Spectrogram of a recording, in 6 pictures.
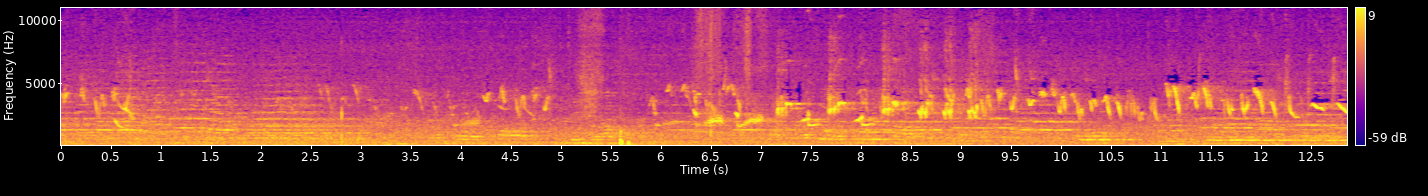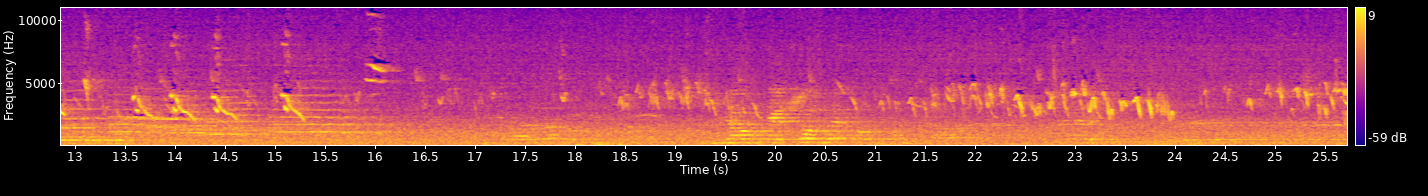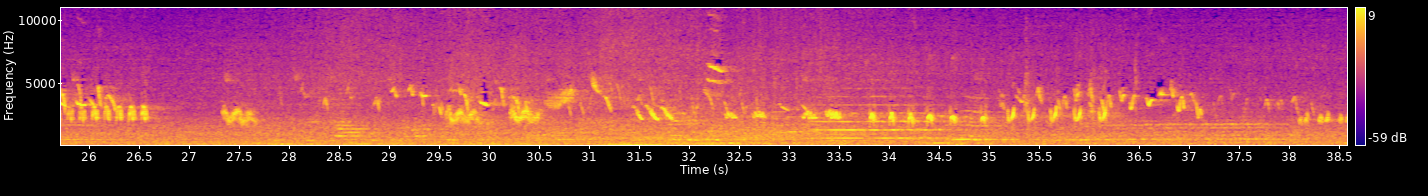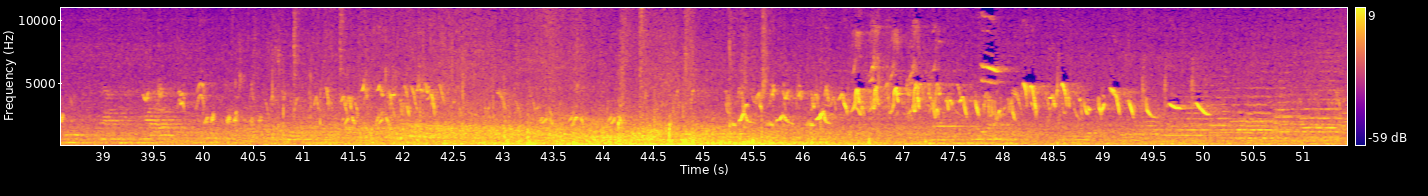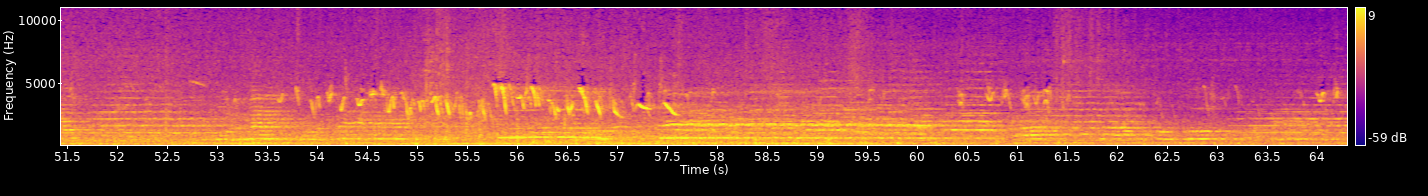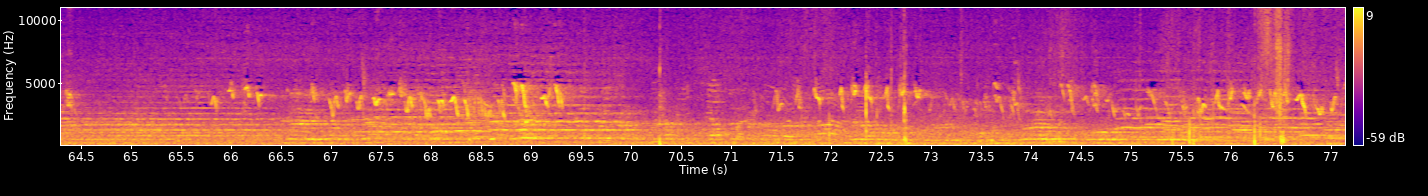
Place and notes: {"title": "Elysian Park, Academy Dr, Los Angeles, CA, USA - Norteño music and birds of Echo Park", "date": "2012-05-26 19:29:00", "description": "Memorial weekend festivities overheard while walking through Echo Park with Priyanka. Overlooking Dodger Stadium parking lot (one of the largest in the country) and Chavez Ravine, where Richard Neutra once had high hopes for a large social housing project.", "latitude": "34.07", "longitude": "-118.25", "altitude": "152", "timezone": "America/Los_Angeles"}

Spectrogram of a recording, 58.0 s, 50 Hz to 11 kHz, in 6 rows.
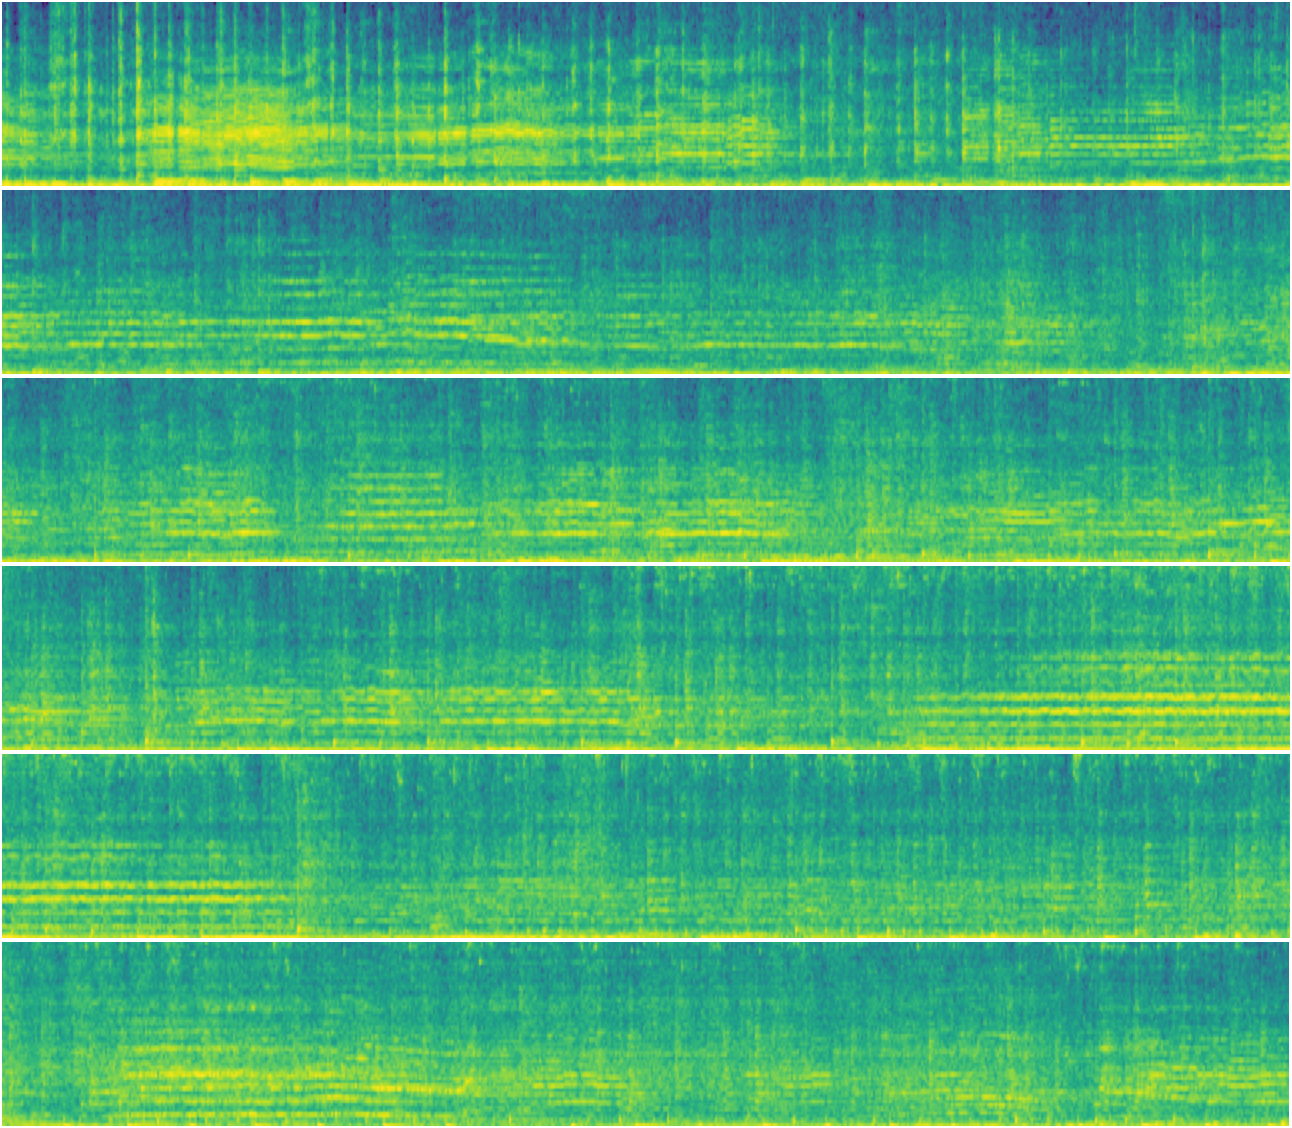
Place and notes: {"title": "Havana, Cuba - Evening walk in La Habana Vieja", "date": "2009-03-20 20:30:00", "description": "Early evening walk in Old Havana, including belly dance (!) performance in Plaza de la Cathedral.", "latitude": "23.14", "longitude": "-82.35", "altitude": "10", "timezone": "America/Havana"}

